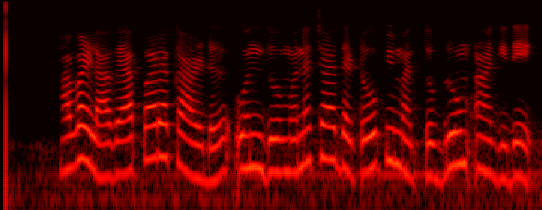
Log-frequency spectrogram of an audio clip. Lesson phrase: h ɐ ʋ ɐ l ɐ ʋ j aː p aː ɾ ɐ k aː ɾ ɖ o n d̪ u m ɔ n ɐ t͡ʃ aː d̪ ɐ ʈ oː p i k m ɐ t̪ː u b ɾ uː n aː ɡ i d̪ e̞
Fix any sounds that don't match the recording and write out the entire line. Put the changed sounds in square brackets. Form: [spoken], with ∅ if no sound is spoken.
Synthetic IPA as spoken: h ɐ ʋ ɐ [ɭ] ɐ ʋ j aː p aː ɾ ɐ k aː ɾ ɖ o n d̪ u m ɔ n ɐ t͡ʃ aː d̪ ɐ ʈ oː p i [∅] m ɐ t̪ː u b ɾ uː [m] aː ɡ i d̪ e̞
